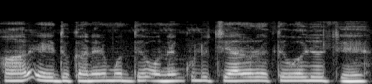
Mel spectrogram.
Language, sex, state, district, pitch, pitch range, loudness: Bengali, male, Assam, Hailakandi, 170 Hz, 160-170 Hz, -14 LUFS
